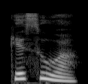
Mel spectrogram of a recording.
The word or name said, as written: ಕುಸುವು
